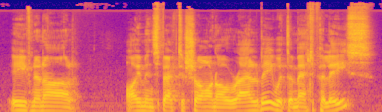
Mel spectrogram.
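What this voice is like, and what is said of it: Purring Irish accent. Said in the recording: “He purred with a Celtic accent from over the Irish Sea.”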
